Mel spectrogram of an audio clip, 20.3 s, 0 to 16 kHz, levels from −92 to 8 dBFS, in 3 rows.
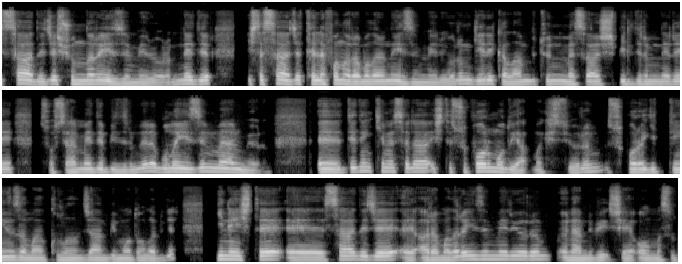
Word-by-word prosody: sadece 140 -3 +3
şunlara 130 0 +2
izin 105 -4 +1
veriyorum. 90 +4 -4
Nedir? 140 0 +2 0.4
İşte 140 - +2
sadece 140 0 +3
telefon 135 0 +2
aramalarına 120 +1 +3
izin 100 -4 -1
veriyorum. 105 +9 -2
Geri 130 +2 0
kalan 115 +1 0
bütün 120 0 -3
mesaj 115 -1 +1
bildirimleri, 115 +1 -1 0.3
sosyal 105 +4 -3
medya 120 -1 0
bildirimleri, 115 +8 0
buna 135 +1 +2
izin 140 +3 +1
vermiyorum. 100 -9 +1 0.5
Eee, 120 -1 +3
dedin 160 +2 0
ki 150 - -5
mesela, 145 +1 0
işte, 125 - -4
spor 155 +5 +2
modu 135 -6 0
yapmak 100 -1 -5
istiyorum. 135 +10 -5
Spora 120 0 0
gittiğin 115 +2 -1
zaman 105 -3 0
kullanacağın 105 0 -3
bir 100 - -5
mod 100 0 -2
olabilir. 100 - -4 0.4
Yine, 155 -1 +3
işte, 150 +2 +3
eee, 110 -1 +2
sadece, 140 +3 +1 0.2
eee, 110 0 0
aramalara 110 +5 0
izin 155 0 -1
veriyorum 150 -1 -1
önemli 105 -3 -1
bir 105 0 -3
şey 100 -1 -2
olması 95 -2 -5
120 Hz, 150 wpm, -19 LUFS, 105-140 Hz, 0.5 s, sadece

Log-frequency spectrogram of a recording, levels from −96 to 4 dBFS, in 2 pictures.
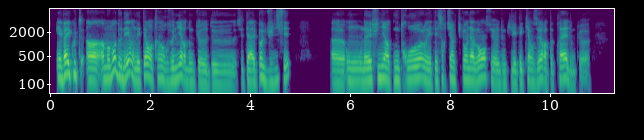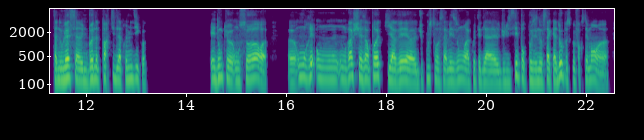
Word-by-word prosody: Eh, 140 0 +2
bah, 175 - +10
écoute, 180 -2 0
un - - +2 0.3
un - - +7
moment 135 - +3
donné, 150 +3 +2
on 165 -10 -1
était 120 +7 +1
en 155 -4 +3
train 140 - -7
de 140 -1 -2
revenir 125 +5 -1
donc 115 -2 -8
heu, 110 -2 -2
de 100 -2 -8
c'était 115 -3 -5
à - - +5
l'époque 130 +5 -2
du 115 0 -10
lycée. 125 +4 -7 0.8
Heu, 110 -1 0
on 120 -1 -3
avait 120 +1 +3
fini 145 +3 -3
un 130 -3 +3
contrôle. 130 +4 -1
On 130 - 0
était 115 +1 -4
sortis 120 +3 -7
un 130 - -2
petit - - -14
peu 135 - -3
en 130 -1 0
avance, 135 +4 +2
heu, 110 -3 -3
donc 105 0 -12
il 110 - -5
était 110 +1 -6
15:00 120 +3 -2
à - - 0
peu - - -11
près 140 +1 +3
donc 100 -6 -12
heu, - - -8 0.6
ça - - +1
nous 125 +1 0
laisse, 145 +1 +8
heu, 120 - +4
une 115 -1 -1
bonne 135 +2 +3
partie 145 +2 -3
de - - -1
l'après-midi, 130 +1 -1
quoi. 110 -1 -9 1.3
Et 135 - 0
donc 145 +3 -2
heu, 125 -3 +2
on 120 +1 -4
sort, 130 +5 +3 0.4
heu, 110 - +1
on 150 +1 -1
re 145 +4 +2
on 140 - -2 0.4
on 130 -1 -5
va 155 +4 +4
chez 145 -4 -1
un 135 - +3
pote 155 +4 +4
qui 130 -5 -3
avait, 125 +2 +4
heu, 110 -2 +5
du 105 +2 -12
coup, 140 - -8
son 130 -2 -6
sa 110 - -2
maison 120 +2 -2
à 110 - 0
côté 120 +1 -7
de 115 - -6
la 110 -1 +2
du 105 +1 -8
lycée 110 +10 -4
pour 135 -6 -5
poser 115 -2 -2
nos 115 -1 -1
sacs 110 - 0
à 120 - +4
dos 175 +7 +4
parce 120 -6 -10
que, 120 - -8
forcément, 130 -4 -2
heu, - - -10
125 Hz, 245 wpm, -26 LUFS, 115-140 Hz, 1.3 s, bah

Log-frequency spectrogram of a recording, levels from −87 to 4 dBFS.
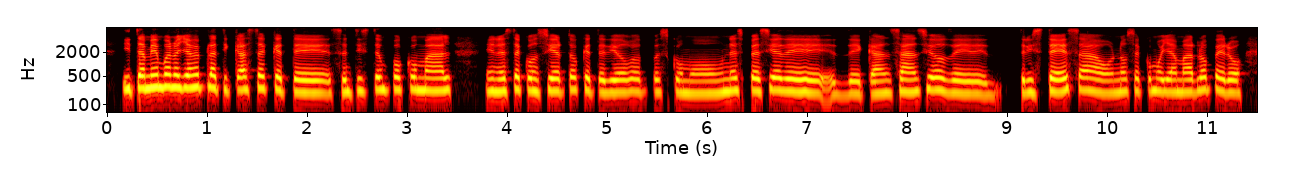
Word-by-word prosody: Y 250 -1 +1
también 265 +1 +7
bueno, 275 -1 +6
ya 265 0 +5
me 275 - +4
platicaste 245 -1 0
que 240 -2 +1
te 195 -2 +1
sentiste 210 +3 -3
un 235 - -3
poco 240 0 -1
mal 225 0 +1 0.3
en 215 0 -2
este 220 +3 +1
concierto 220 +1 0
que 230 -2 0
te 200 0 -2
dio, 205 +1 -1
pues, 205 -1 -8
como 190 -1 -4
una 215 +2 -1
especie 225 +1 0
de 210 -4 +1
de 185 +2 -4
cansancio, 210 +4 -1
de 190 -3 -2 0.3
tristeza, 215 +2 +1
o 195 0 -3
no 210 +1 -4
sé 215 0 -7
cómo 220 0 -4
llamarlo, 210 +2 -1
pero, 200 -4 -1
215 Hz, 170 wpm, -23 LUFS, 200-235 Hz, 0.3 s, también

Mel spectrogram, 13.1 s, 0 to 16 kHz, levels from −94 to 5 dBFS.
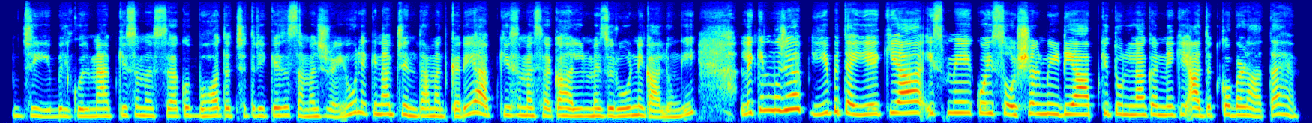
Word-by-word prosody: जी, 220 -2 -6
बिल्कुल 210 0 -4
मैं 215 0 0
आपकी 215 +3 -5
समस्या 225 -2 -3
को 225 +3 -4
बहुत 225 +2 -2
अच्छे 225 +1 -4
तरीके 220 +1 -3
से 240 - -4
समझ 215 -2 -3
रही 190 -2 -6
हूँ 280 +5 -4
लेकिन 285 -3 -4
आप 275 0 +1
चिंता 225 -5 -1
मत 215 -1 -3
करिए, 235 +9 -1
आपकी 250 -5 0
समस्या 230 -2 -2
का 230 +2 0
हल 215 -1 0
मैं 220 0 -1
ज़रूर 220 +1 +1
निकालूँगी। 205 - -2 0.5
लेकिन 395 +6 +2
मुझे 395 +2 +6
आप 425 -2 0
ये 275 +4 -2
बताइए 280 -4 +2
क्या 320 0 +7 0.2
इसमें 320 +1 0
कोई 305 0 +1
सोशल 290 0 +3
मीडिया 280 -1 +4
आपकी 270 +3 +3
तुलना 255 -2 +1
करने 255 -1 -1
की 265 +2 -3
आदत 240 +2 -6
को 265 - +2
बढ़ाता 240 -3 -2
है? 260 -6 -5
240 Hz, 195 wpm, -23 LUFS, 220-280 Hz, 0.5 s, क्या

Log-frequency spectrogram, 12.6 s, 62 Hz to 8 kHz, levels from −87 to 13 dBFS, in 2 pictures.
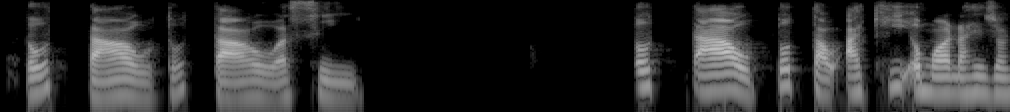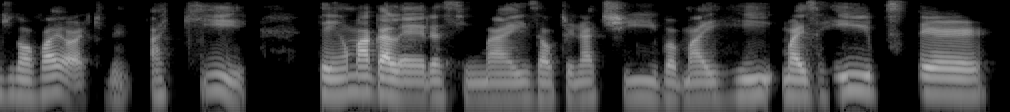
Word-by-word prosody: Total, 120 0 +1
total, 115 -6 +1
assim 115 -2 -9 1.7
Total, 165 -5 +6
total. 200 -9 -1
Aqui 185 +5 -1
eu - - +1
moro 145 -1 +3
na 140 - -1
região 145 0 -7
de 135 - -15
Nova 135 +2 -1
Iorque, - - -5
né. - - -19
Aqui 155 - -9 0.4
tem 135 -1 -3
uma 150 +2 +4
galera 120 -3 +3
assim 115 -1 -14
mais 110 +1 -5
alternativa, 120 +1 -6
mais 115 0 -5
hi 130 +1 -8
mais 125 -2 0
hipster. 140 -1 -3
130 Hz, 120 wpm, -25 LUFS, 115-145 Hz, 1.7 s, Total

